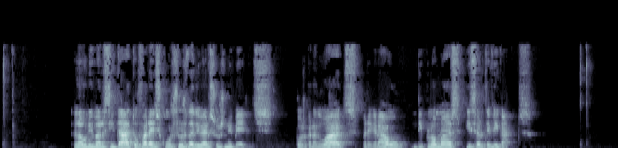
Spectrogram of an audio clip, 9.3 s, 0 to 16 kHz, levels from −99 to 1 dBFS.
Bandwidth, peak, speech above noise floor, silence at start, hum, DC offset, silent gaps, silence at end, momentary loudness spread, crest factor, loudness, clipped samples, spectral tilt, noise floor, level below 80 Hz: 11.5 kHz; -2 dBFS; over 65 dB; 1.1 s; none; under 0.1%; none; 1.3 s; 15 LU; 24 dB; -25 LUFS; under 0.1%; -4.5 dB/octave; under -90 dBFS; -72 dBFS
